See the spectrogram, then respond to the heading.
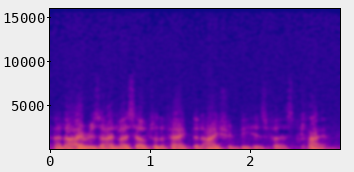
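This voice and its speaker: An actor narrating a British radio drama in the first person as a reflective, dryly ironic Englishman with a measured manner. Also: sits low, flat delivery, creaky. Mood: wry, reflective. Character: wry, reflective male friend narrating the story. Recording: dull, hissy old radio recording.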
